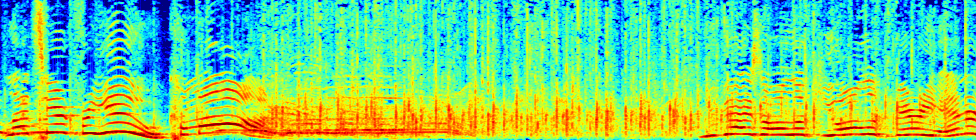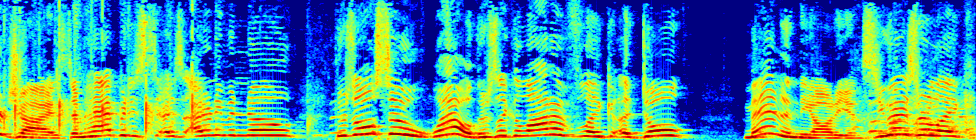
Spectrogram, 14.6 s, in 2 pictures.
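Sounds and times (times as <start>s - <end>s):
audience applause and cheering: 0.0s - 7.9s
speech: 7.5s - 14.6s
laughter: 13.7s - 14.6s.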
